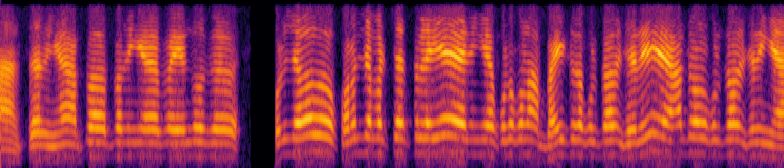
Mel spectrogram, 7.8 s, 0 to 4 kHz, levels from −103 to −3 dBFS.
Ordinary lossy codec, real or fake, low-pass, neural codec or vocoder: none; real; 3.6 kHz; none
